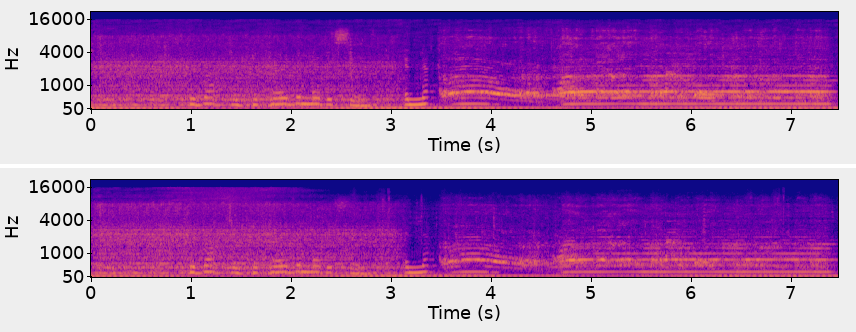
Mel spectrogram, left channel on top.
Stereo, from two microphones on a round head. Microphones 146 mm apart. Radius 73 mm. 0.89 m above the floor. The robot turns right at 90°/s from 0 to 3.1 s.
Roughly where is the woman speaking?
Right.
